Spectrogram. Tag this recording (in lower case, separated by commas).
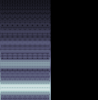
telephone, alarm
